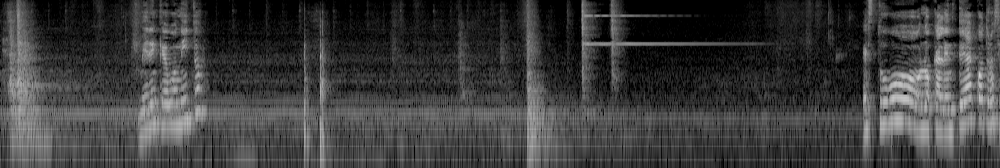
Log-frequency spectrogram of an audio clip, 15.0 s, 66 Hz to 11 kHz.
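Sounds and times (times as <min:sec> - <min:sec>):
oven clicks and knocks: 0:00.0 - 0:01.1, 0:04.5 - 0:05.0, 0:06.8 - 0:09.4
faint steady hum: 0:00.0 - 0:15.0
oven timer bell ding: 0:08.7 - 0:11.8.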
